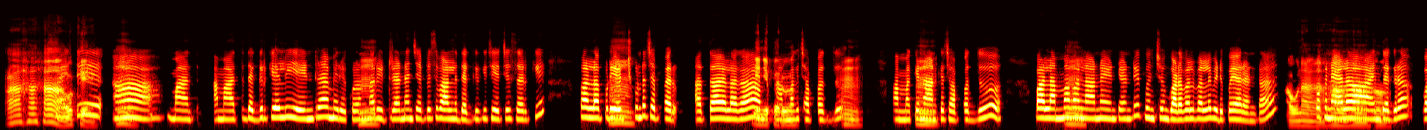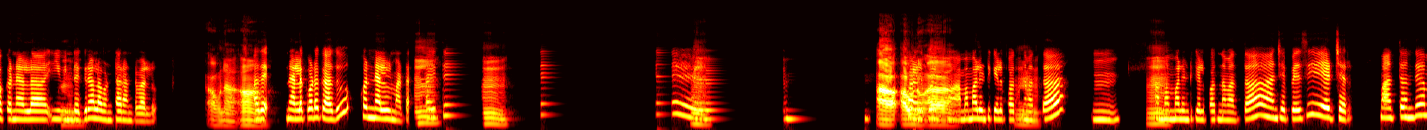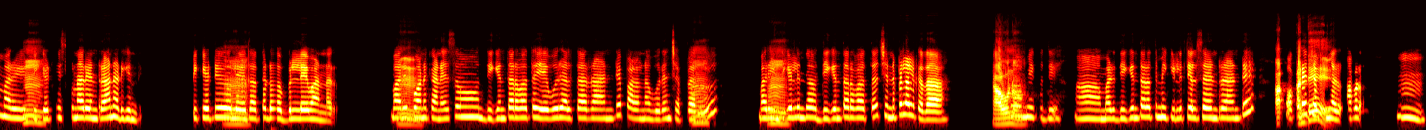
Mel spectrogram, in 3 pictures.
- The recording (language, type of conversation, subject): Telugu, podcast, రైల్లో ప్రయాణించినప్పుడు మీకు జరిగిన ప్రత్యేకమైన ఒక జ్ఞాపకం గురించి చెప్పగలరా?
- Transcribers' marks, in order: "ఈవిడ" said as "ఈవిన"; tapping; distorted speech; in English: "టికెట్"; in English: "టికెట్"; in English: "సో"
